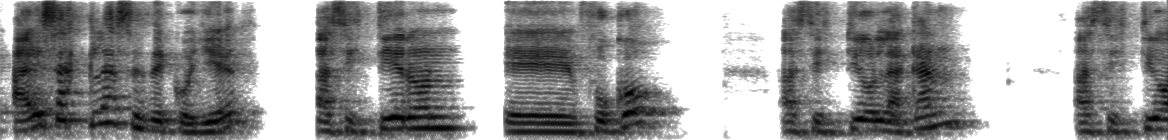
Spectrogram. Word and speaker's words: Kojève: A mitad del siglo XX, en Francia, impartió clases un filósofo, él es francés pero de ascendencia rusa, que se llamaba Alexander Kojev, Kojève se escribe, con K.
